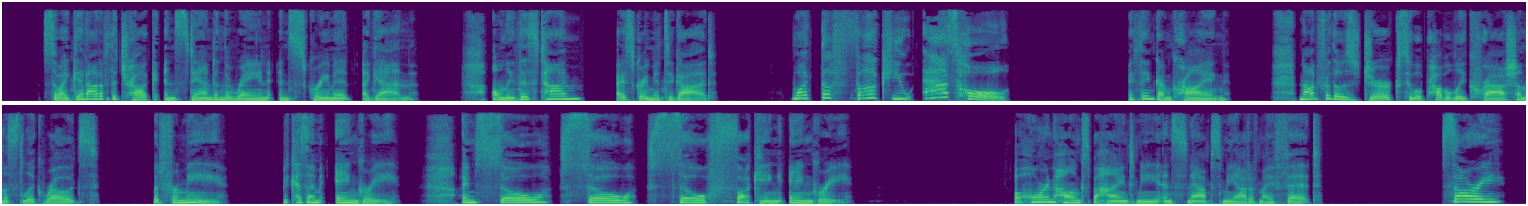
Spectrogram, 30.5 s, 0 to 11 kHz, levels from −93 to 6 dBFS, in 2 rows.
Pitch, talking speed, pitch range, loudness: 200 Hz, 140 wpm, 165-245 Hz, -21 LUFS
